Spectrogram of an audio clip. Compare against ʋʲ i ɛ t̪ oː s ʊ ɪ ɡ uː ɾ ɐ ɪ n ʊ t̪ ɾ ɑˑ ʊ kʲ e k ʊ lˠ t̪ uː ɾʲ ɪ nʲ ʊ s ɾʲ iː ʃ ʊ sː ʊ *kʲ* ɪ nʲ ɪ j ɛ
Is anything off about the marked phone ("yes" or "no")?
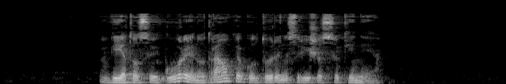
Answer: no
